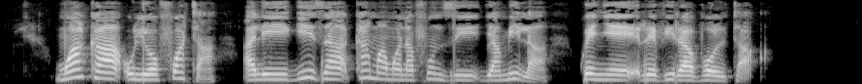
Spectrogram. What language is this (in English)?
Swahili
